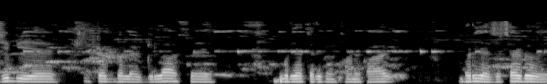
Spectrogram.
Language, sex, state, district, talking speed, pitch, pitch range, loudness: Rajasthani, male, Rajasthan, Churu, 155 wpm, 130 Hz, 125-145 Hz, -18 LUFS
